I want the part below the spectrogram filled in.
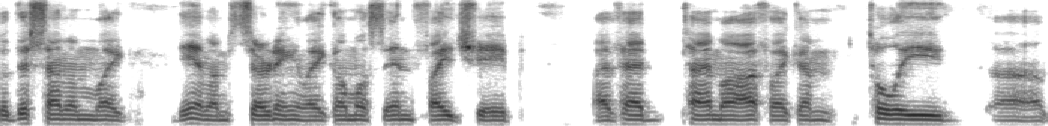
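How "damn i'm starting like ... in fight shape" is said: ordinary talk, nothing marked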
